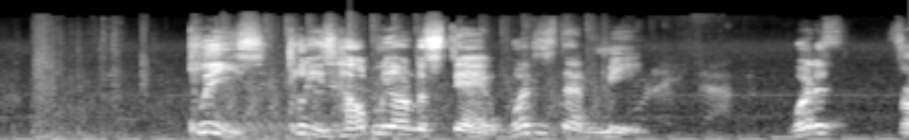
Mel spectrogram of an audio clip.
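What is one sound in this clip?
A young man speaks loudly and excitedly close to a microphone.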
